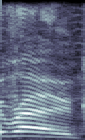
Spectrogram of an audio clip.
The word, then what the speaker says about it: rogue: We have the rounded O vowel sound and the final voiced G.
